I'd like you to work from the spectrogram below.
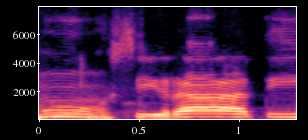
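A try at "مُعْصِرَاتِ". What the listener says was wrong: ये ये हमजा है, आइन है। आइन की आवाज ऐसी नहीं होती है। तो हुरूफ सही है, लेकिन आवाज तो नहीं निकल रही ना। अच्छा, हलक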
